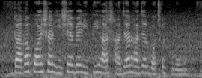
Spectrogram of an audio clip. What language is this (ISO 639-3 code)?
ben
